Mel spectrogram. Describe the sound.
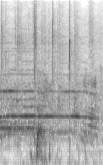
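A crowd cheers and claps steadily, with scattered sharp hand claps standing out over a dense wash of voices and noise filling the room.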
